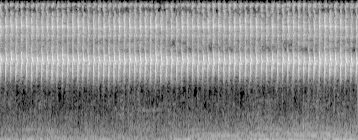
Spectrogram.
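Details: High, buzzy lovebird ngekek with Cililin and canary phrases. Very regular rapid pulses form one continuous shrill rattle throughout.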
